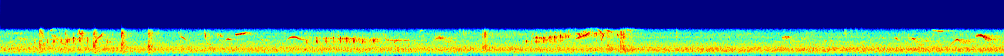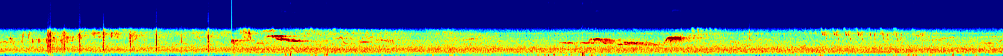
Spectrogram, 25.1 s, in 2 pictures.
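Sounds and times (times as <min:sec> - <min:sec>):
birds chirping: 0:00.0 - 0:08.1, 0:09.6 - 0:18.8, 0:19.4 - 0:25.0
outdoor background rush: 0:00.0 - 0:25.0
sharp taps: 0:13.1 - 0:15.4.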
